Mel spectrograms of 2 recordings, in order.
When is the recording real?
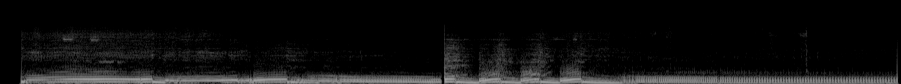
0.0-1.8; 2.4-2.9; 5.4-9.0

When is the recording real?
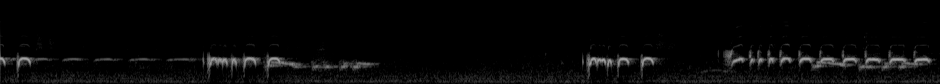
0.0-1.9; 2.6-9.4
